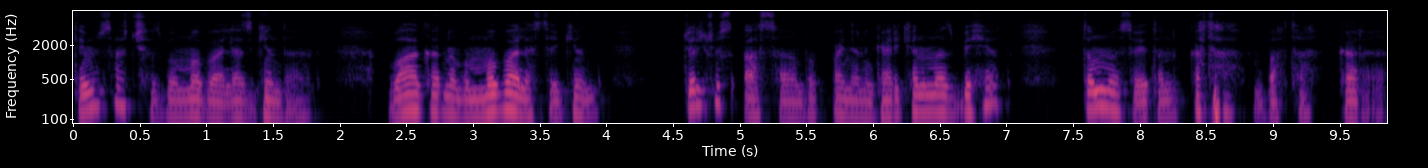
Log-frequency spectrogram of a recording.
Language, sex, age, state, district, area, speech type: Kashmiri, male, 30-45, Jammu and Kashmir, Baramulla, rural, spontaneous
